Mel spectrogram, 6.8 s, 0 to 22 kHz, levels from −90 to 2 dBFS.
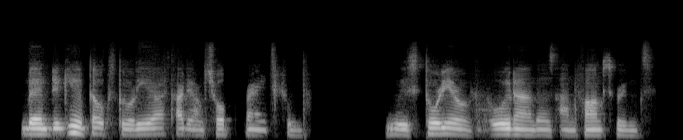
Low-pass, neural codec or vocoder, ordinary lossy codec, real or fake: none; codec, 16 kHz, 0.5 kbps, X-Codec, HuBERT features, trained on general audio; none; fake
